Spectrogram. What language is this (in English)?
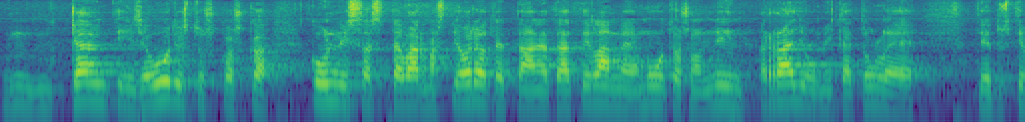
Finnish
